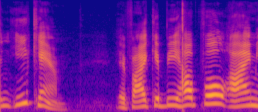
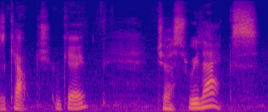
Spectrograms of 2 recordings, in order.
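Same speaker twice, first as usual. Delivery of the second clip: soothing ASMR; 5 semitones lower, 13 dB quieter than usual. Shown as a demonstration. Demoing his ASMR tone.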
